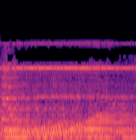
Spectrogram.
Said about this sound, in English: And the telephone's ringing.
